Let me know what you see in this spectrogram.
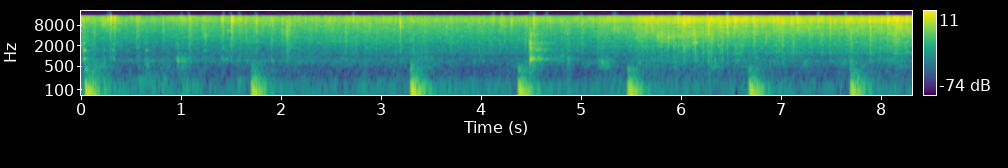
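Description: Chopped onion and garlic frying in hot oil in a pan: a steady sizzle that grows louder about two-thirds of the way through. The mix is being stirred with a spatula, each stroke giving a dull knock about once a second.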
